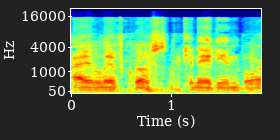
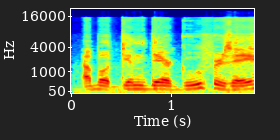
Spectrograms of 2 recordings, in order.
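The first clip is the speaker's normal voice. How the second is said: heavy Minnesota accent, higher pitch; 6 semitones higher, 3 dB louder than usual. Friends teasing each other about accents: minnesota accent. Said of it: "It's a Minnesota accent".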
